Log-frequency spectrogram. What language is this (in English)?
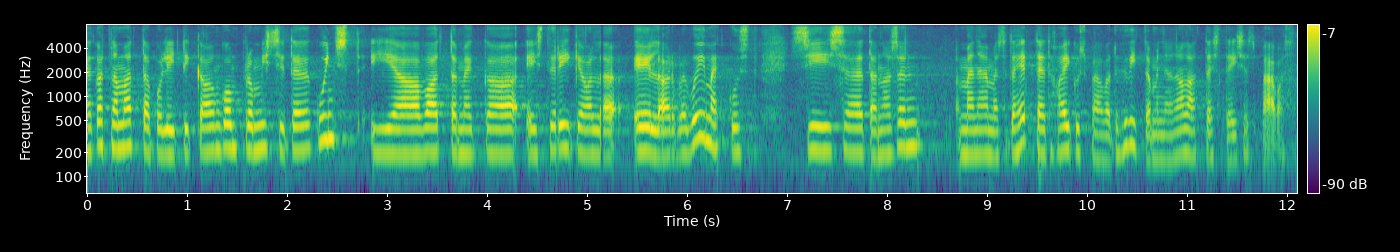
Estonian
